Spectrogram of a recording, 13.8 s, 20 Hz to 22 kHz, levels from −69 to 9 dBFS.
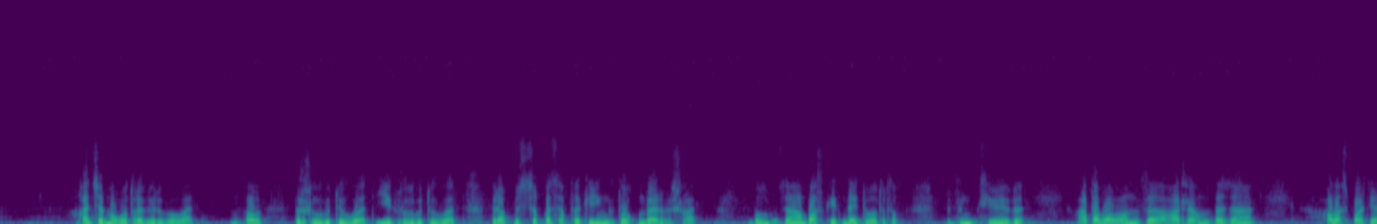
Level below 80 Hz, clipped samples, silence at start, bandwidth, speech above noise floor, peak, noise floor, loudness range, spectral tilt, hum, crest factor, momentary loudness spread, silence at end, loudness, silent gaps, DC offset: -52 dBFS; under 0.1%; 0 s; 16 kHz; 22 dB; -8 dBFS; -46 dBFS; 1 LU; -9 dB/octave; none; 18 dB; 13 LU; 0 s; -25 LUFS; none; under 0.1%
